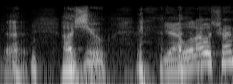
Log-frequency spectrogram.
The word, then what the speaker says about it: au jus: It was like I kept trying to kind of feed her the correct pronunciation. You know, in between, I was like au jus. It's au jus, au jus.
